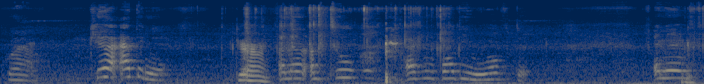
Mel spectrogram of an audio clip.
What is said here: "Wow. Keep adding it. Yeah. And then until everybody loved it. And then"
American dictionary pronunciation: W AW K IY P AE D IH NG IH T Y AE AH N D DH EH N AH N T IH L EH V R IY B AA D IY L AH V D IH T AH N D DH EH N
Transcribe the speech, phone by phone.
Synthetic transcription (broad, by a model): W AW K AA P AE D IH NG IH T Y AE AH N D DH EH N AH T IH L EH V R IY B AA D IY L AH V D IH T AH N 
